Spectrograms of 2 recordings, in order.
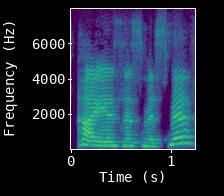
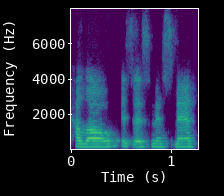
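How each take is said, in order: First: It is said in a natural, lively voice. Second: It is said in a flat, robotic voice.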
